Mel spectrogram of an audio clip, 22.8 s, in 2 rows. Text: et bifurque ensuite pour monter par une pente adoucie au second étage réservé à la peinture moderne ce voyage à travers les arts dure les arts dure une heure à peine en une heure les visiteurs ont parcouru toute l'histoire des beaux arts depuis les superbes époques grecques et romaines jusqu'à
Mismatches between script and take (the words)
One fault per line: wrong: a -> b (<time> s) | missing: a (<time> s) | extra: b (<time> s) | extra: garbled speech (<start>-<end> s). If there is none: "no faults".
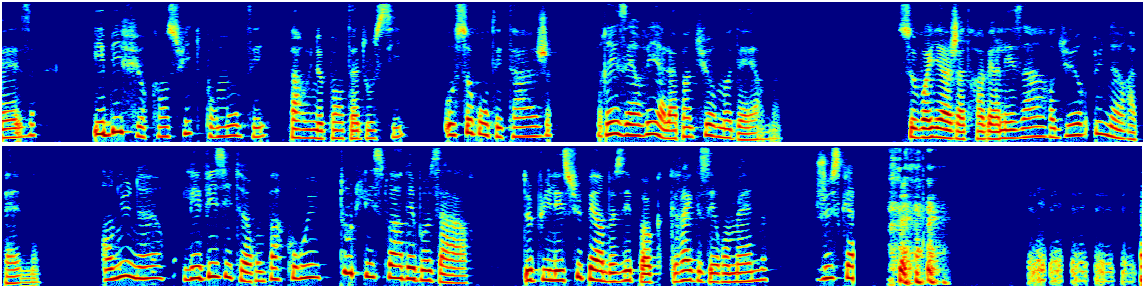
missing: les arts dure (10.9 s)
